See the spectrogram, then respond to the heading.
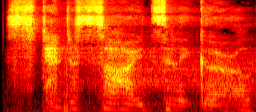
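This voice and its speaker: Cold villain: very slow, sharp, breathy commands, drenched in echo. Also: female voice, low-pitched, exaggerated voice. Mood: menacing. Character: cold, menacing villain ordering a victim aside. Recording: long echoing reverb, faint noise.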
